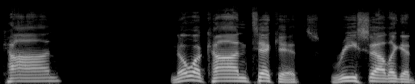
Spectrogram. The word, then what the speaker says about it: Kahan: I like Noah Khan. It's spelled K A Han, pronounced Khan.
